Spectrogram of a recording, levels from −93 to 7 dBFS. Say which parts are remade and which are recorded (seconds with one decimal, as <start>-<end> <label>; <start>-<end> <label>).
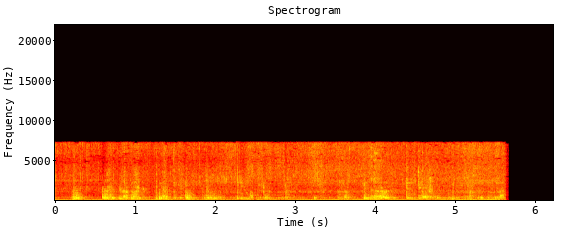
0.0-0.7 recorded; 0.7-1.4 remade; 1.4-2.3 recorded; 2.3-2.9 remade; 2.9-5.3 recorded; 5.3-6.2 remade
